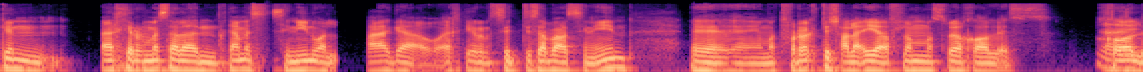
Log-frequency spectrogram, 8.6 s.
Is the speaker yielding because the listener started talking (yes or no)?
no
